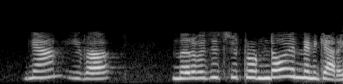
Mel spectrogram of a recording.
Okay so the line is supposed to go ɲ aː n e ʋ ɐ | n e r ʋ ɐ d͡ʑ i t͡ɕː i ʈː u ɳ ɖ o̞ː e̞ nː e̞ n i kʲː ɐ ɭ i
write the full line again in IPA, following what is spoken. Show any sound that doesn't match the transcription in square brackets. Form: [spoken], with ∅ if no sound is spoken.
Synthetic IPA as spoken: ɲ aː n [i] ʋ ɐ | n [i] r ʋ ɐ d͡ʑ i t͡ɕː i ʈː u ɳ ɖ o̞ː e̞ nː e̞ n i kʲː ɐ [r] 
